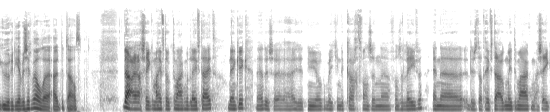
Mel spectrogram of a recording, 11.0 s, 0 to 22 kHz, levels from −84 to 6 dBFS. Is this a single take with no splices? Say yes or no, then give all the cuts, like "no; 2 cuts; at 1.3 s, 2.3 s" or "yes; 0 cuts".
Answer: no; 2 cuts; at 5.1 s, 8.6 s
